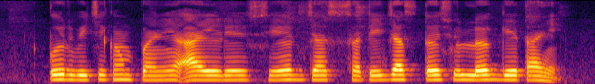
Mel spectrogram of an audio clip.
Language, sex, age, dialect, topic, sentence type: Marathi, male, 25-30, Standard Marathi, banking, statement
